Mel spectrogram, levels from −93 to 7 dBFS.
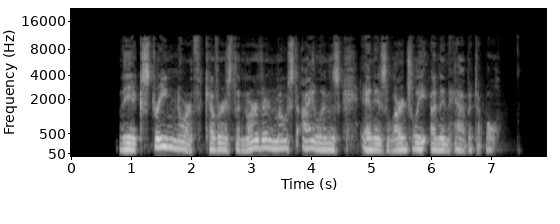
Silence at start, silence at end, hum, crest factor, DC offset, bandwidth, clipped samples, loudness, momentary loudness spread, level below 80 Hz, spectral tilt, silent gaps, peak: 0.8 s; 0.8 s; none; 16 dB; under 0.1%; 11.5 kHz; under 0.1%; -24 LUFS; 13 LU; -62 dBFS; -6 dB/octave; none; -8 dBFS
